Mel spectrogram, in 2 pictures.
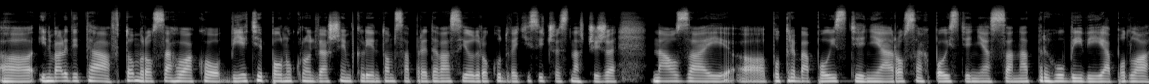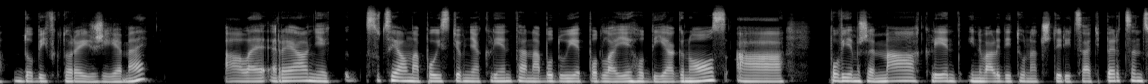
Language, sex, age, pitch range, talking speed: Slovak, female, 30-49, 135-155 Hz, 125 wpm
